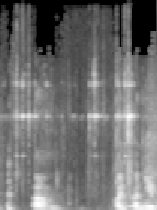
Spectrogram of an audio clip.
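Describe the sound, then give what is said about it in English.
A second dog gives two drawn-out whining yelps with a short pause between them, accompanied by a light metallic jingle like collar tags or keys. “That's the other dog.”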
